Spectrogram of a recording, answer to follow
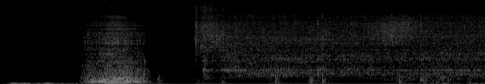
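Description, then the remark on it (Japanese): A shower sprays on with a loud burst, cuts out briefly, then settles into a steady, hissing rush of running water as it is used to wash someone's hair, continuing to the end, with no talking. “では、まずシャワーをいたしますので、頭をこちらへ。”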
